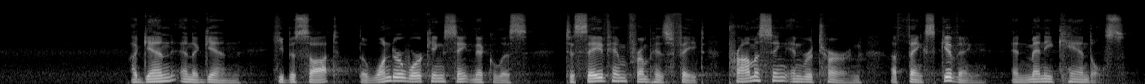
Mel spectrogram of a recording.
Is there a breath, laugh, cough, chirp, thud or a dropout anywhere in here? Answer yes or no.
no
